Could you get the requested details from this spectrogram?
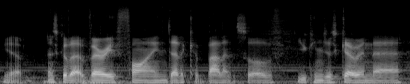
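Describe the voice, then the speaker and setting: A fairly low-voiced man co-hosts a relaxed Q&A, reading out viewer questions in a brisk way. He drops short agreeing remarks between answers, with faint music playing behind him. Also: gravelly. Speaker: co-host reading out community questions. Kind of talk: casual Q&A chat.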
